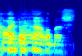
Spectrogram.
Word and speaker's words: hypothalamus: And I hadn't heard about the hypothalamus gland. How do you pronounce that, Marty? Yeah, hypothalamus.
